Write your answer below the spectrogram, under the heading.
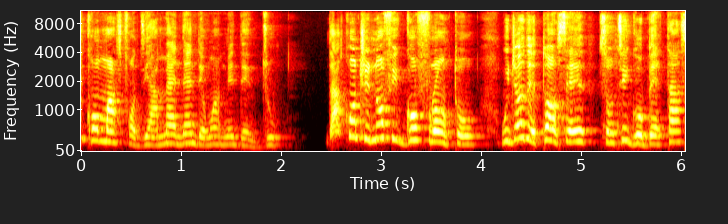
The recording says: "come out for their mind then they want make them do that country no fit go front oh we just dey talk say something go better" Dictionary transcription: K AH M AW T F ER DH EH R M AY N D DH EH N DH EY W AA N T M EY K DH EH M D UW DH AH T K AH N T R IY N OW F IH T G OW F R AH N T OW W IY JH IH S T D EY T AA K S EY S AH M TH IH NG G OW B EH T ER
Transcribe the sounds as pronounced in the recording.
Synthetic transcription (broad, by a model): K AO M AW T F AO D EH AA M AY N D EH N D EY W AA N M EY K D EH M D UW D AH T K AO N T R IY N OW F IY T G OW F R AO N T OW W IY JH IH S D EY T AA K S EY S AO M T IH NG G OW B EH T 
